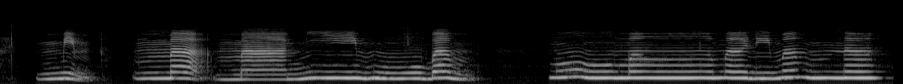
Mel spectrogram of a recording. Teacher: Huruf mim dengan merapatkan kedua bibir kita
